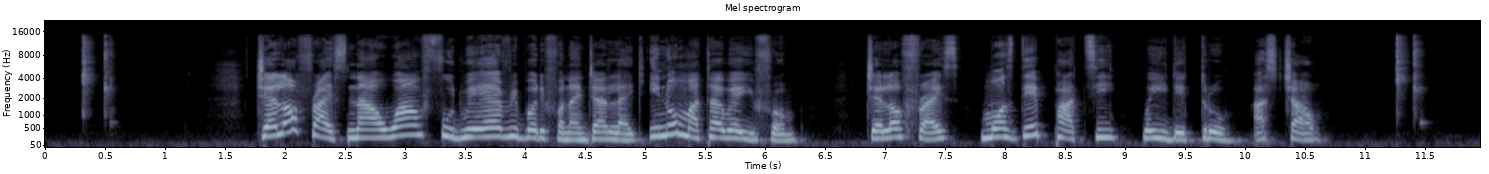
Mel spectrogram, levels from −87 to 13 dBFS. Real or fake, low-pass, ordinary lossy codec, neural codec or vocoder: real; 14.4 kHz; none; none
